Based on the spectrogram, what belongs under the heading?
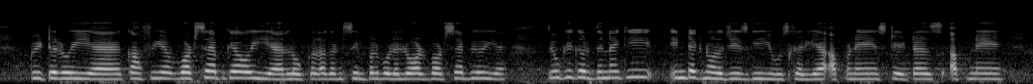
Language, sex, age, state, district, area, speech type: Dogri, female, 18-30, Jammu and Kashmir, Samba, rural, spontaneous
